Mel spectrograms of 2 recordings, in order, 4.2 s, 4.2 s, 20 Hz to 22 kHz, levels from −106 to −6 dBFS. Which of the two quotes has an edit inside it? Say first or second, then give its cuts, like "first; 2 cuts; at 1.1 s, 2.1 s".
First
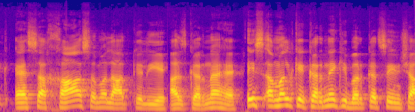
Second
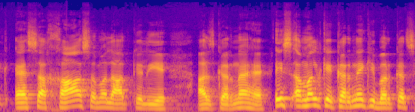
first; 1 cut; at 1.6 s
